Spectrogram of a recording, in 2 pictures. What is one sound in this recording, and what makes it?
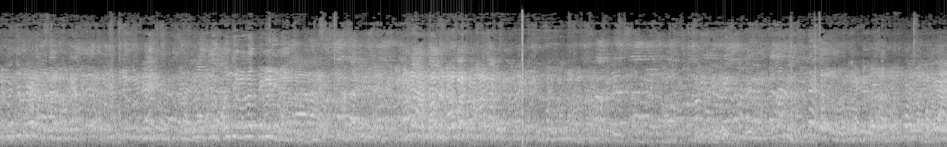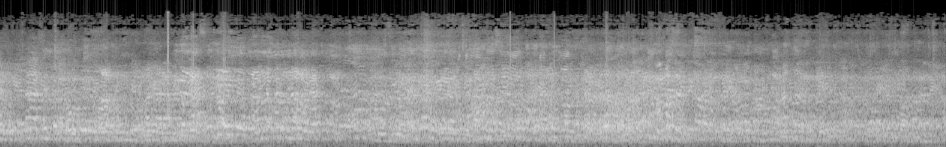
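A crowd of men murmurs and talks all around in an echoing room.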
